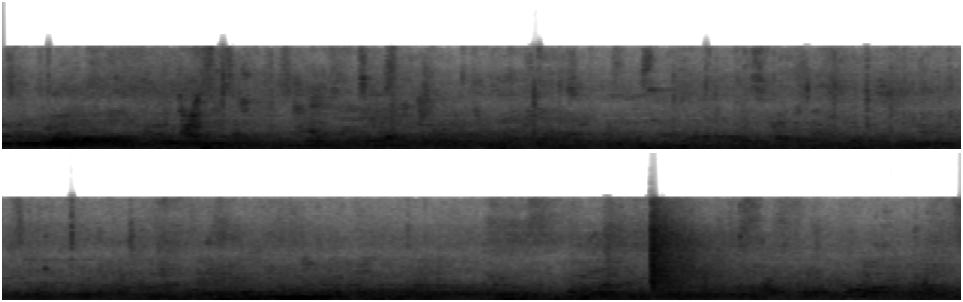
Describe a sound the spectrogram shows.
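A crowd of children chatters nearby outdoors.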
